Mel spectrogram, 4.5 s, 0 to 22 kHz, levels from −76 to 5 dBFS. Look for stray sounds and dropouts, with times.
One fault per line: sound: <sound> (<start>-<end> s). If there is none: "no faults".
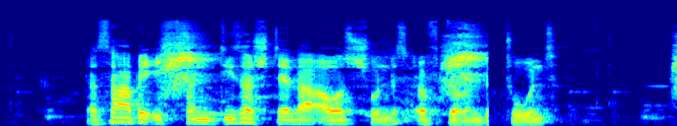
sound: dropout (3.3-3.4 s)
